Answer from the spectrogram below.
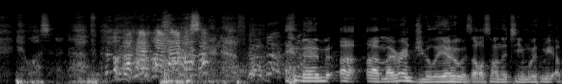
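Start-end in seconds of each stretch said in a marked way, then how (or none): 0.2-2.8 put-on breathless gasping, quiet and slow. Retelling the end of a race, imitating gasping quietly. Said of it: "I remember gasping and, and quietly being like".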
